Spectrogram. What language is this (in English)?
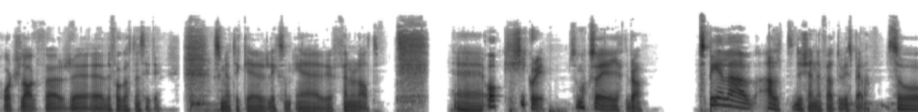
Swedish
